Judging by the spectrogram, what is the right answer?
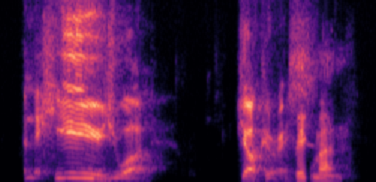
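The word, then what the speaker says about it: Gyökeres: the huge one, Big Jokeres. man. Or sometimes I think the pronunciation is Jokeres, apparently not Jokery, so you don't pronounce the G.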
